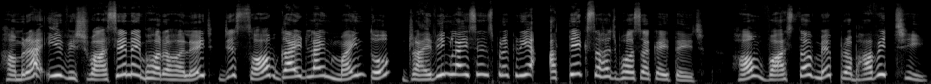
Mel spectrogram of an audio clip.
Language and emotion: Maithili, surprised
